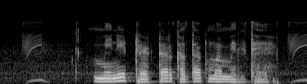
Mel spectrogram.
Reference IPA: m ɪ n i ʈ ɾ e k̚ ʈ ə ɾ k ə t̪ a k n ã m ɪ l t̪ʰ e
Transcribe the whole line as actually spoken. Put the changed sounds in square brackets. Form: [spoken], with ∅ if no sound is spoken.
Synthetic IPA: m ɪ n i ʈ ɾ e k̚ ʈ ə ɾ k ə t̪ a k [m] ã m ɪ l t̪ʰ e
